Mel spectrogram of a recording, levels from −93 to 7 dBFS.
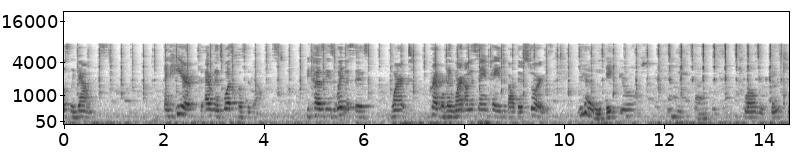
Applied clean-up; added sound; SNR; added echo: classical method log-MMSE.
